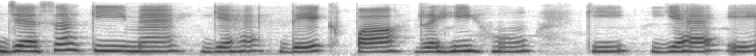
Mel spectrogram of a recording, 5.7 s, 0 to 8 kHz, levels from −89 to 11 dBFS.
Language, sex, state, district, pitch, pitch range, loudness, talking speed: Hindi, female, Delhi, New Delhi, 255 Hz, 245-275 Hz, -18 LUFS, 125 wpm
